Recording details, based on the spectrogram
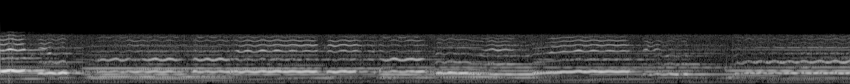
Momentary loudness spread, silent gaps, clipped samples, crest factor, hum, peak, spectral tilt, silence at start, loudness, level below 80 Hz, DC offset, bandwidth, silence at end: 9 LU; none; under 0.1%; 16 dB; none; -6 dBFS; -6.5 dB/octave; 0 s; -23 LUFS; -70 dBFS; under 0.1%; 4.8 kHz; 0 s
